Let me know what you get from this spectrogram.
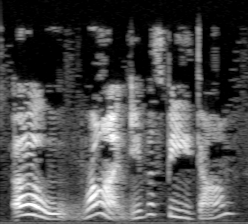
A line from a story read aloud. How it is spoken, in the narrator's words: she seemed surprised for a moment, but suddenly she exclaimed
